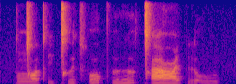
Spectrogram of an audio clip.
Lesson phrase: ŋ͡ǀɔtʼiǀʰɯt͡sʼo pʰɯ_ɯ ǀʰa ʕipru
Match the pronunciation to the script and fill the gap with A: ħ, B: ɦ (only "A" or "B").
B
